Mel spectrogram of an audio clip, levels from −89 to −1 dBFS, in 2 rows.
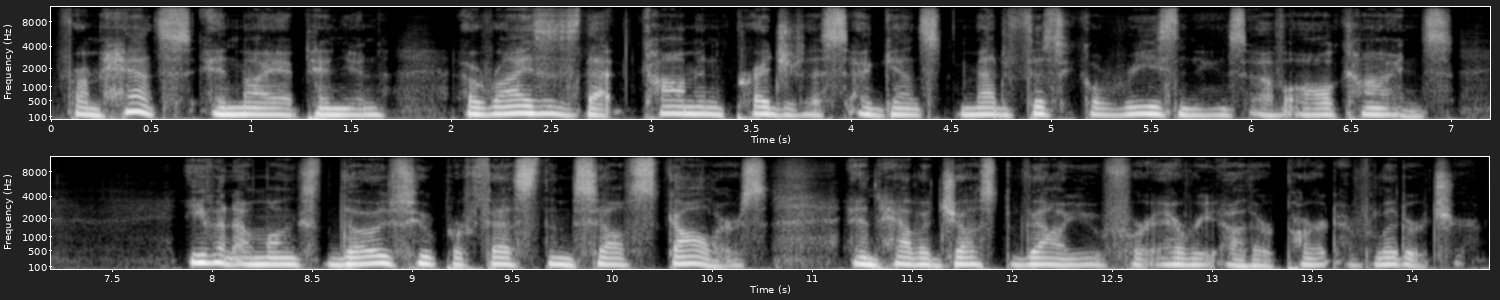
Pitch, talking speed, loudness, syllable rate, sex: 145 Hz, 140 wpm, -18 LUFS, 5.1 syllables/s, male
